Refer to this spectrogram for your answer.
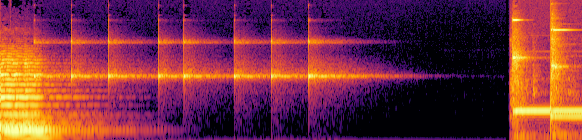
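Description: household object, doorbell ding-dong

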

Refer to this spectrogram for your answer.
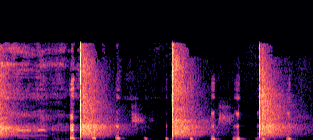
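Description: human body sound, hands clapping

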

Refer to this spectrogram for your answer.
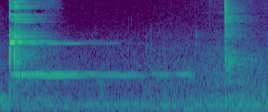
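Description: household object, wine glasses clinking

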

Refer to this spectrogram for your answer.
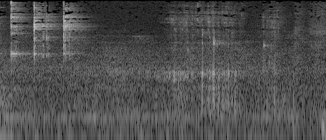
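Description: food or drink, slurping coffee

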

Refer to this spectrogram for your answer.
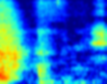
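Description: human body sound, sneeze

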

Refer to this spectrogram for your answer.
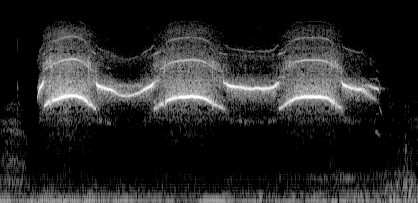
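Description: signal or alarm, dog training whistle signal

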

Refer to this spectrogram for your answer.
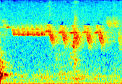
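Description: animal, cat chattering

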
